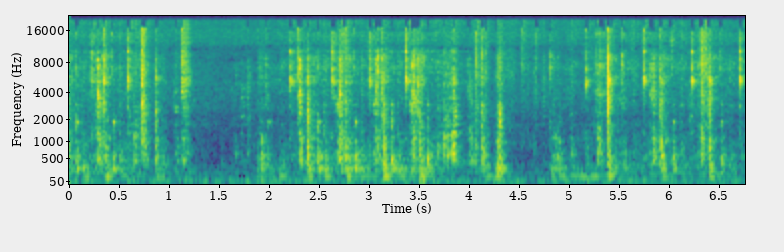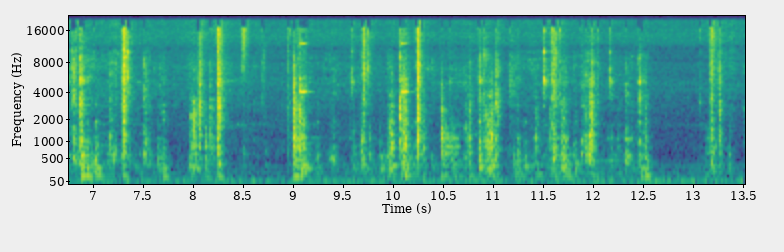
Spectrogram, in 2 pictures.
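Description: A sewing machine stitches a rank patch onto a military uniform, running in quick bursts of rapid mechanical ticking separated by short pauses, close and clear.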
